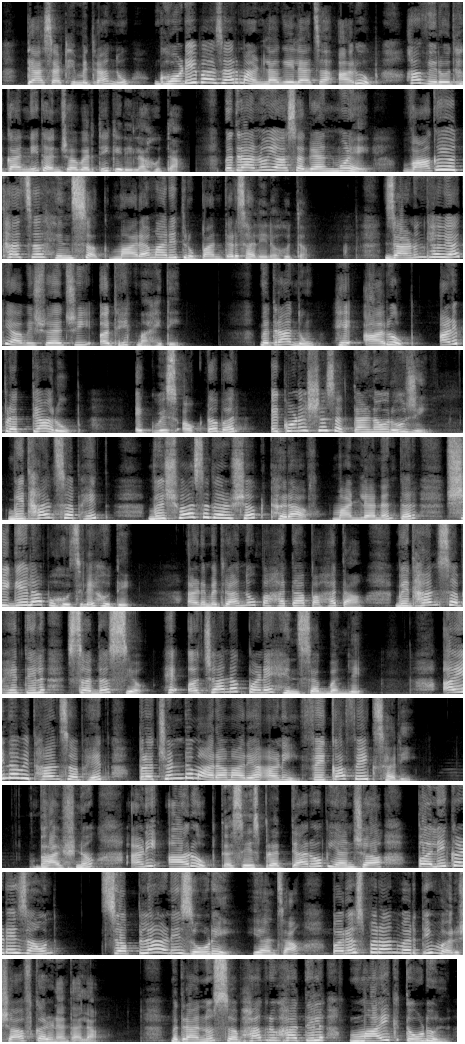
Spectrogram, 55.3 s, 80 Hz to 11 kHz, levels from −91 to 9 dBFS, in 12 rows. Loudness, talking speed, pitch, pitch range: -12 LUFS, 85 wpm, 305 Hz, 255-375 Hz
